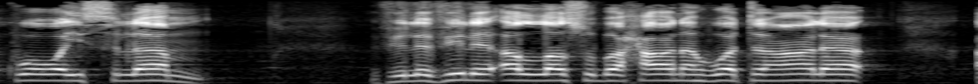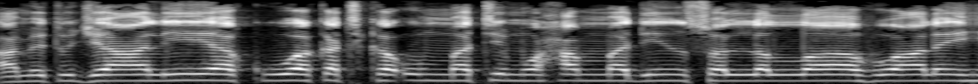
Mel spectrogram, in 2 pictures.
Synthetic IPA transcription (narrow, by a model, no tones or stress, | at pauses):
kuwawaislamu | vilɛvilɛʔalˤːɑsubħaːnahuwataʕaːlaː | mɛtud͡ʒaːliakuwakati̥kaʔumːatimuħamːadinsalːalˤːaːɦuʕalɛj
